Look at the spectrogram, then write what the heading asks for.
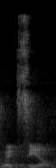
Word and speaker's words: Whitefield: pushback you're saying Winfield it looks like Whitefield it does doesn't it it is pronounced Whitfield though any idea who the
